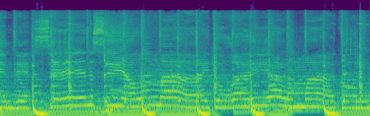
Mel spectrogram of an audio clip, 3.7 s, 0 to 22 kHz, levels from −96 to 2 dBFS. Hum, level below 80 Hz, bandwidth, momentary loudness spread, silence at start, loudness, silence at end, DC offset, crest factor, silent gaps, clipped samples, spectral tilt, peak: none; -14 dBFS; 16.5 kHz; 1 LU; 0 s; -11 LUFS; 0 s; under 0.1%; 10 dB; none; under 0.1%; -5 dB/octave; 0 dBFS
